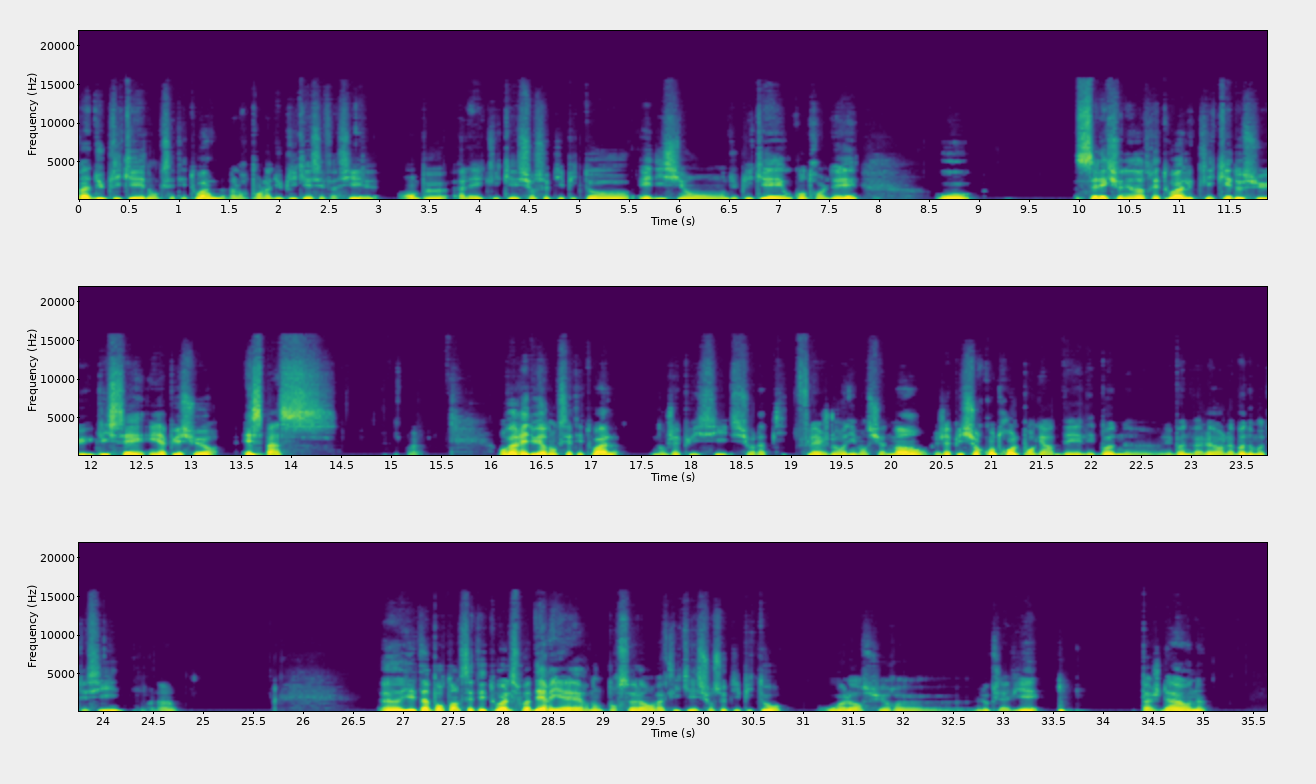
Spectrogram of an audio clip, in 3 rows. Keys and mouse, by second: 0.1-0.9 drag, 5.5 click, 7.6 click, 8.4-9.4 drag, 10.0-15.1 drag, 13.6 space, 16.7-17.3 drag, 19.5-24.5 drag, 24.9-26.0 ctrl+drag, 26.7-27.7 drag, 33.6 Page_Down.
